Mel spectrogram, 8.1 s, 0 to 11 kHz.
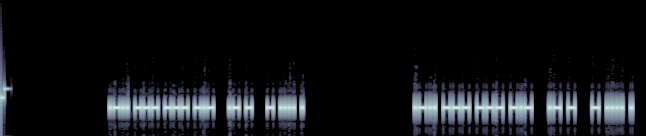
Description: Morse code, heard as a keyed tone, about 40 wpm, 700 Hz. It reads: LOOK AT THE LOOK AT THE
